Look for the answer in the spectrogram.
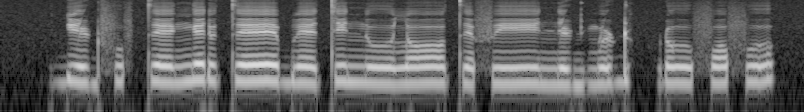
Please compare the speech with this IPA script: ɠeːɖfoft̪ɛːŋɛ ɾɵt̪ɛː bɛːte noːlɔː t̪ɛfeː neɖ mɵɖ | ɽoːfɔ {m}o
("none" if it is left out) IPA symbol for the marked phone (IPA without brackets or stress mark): f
